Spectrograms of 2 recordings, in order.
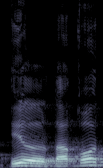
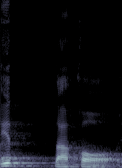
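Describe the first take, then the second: First: The l is pronounced clearly before the t. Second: The l merges into the following t sound. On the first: The speaker calls it right. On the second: The speaker calls it wrong. "tidak ittaqa"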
